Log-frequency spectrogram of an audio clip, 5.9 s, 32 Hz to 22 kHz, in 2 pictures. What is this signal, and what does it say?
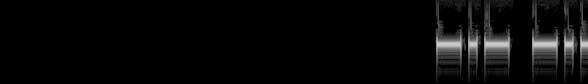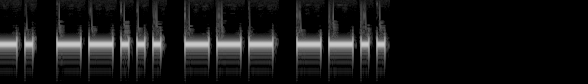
Morse code, heard as a keyed tone, about 30 wpm, 700 Hz. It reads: KC7OZ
